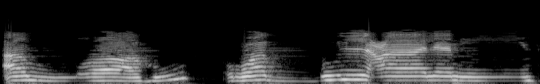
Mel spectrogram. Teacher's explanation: لام الجلالہ سے پہلے زبر آ گیا ہے تو لام ہیوی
